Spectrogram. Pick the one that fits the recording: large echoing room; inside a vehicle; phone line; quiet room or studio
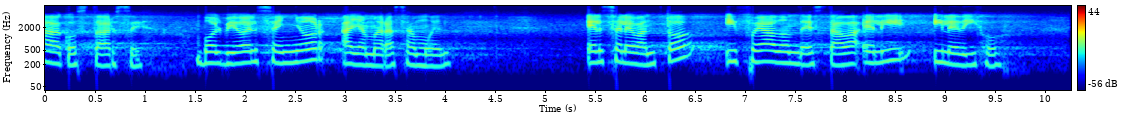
large echoing room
